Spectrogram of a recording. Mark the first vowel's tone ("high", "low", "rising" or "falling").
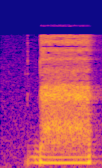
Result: high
